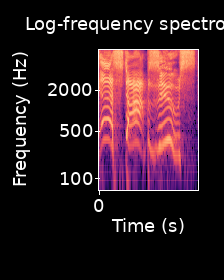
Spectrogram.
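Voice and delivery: high strained yell at a dragging dog; mock yell at dog. Owner yelling at a big dog pulling him. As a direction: shout after the runaway dog.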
